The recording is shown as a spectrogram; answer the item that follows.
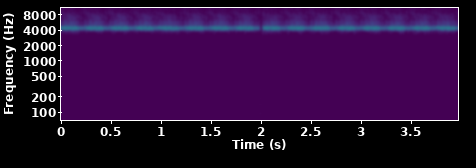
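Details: Full-moon summer night on a farm meadow, crickets chirping: a bright, piercing trill pulsing steadily roughly four times per second, with one brief dip midway and no other sounds.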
